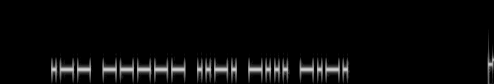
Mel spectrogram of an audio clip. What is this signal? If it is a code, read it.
Morse code, heard as a keyed tone, about 28 wpm, 700 Hz. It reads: W0FBC
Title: USA Call Signs - 5 Characters - 2x Character Spacing - 28wpm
